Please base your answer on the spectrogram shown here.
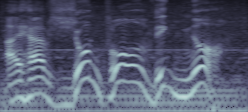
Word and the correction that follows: Vignon: is that how you pronounce it? Vignon. Okay, and Farrah Fawcett together making what's the equivalent of a perfume commercial, I think.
